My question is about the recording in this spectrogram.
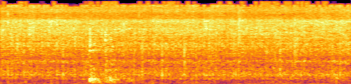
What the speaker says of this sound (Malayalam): വെജിറ്റബിൾസ് ഇതിലിട്ട് ഒരു മിനിറ്റ് നന്നായി വഴറ്റി കൊടുക്കുക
